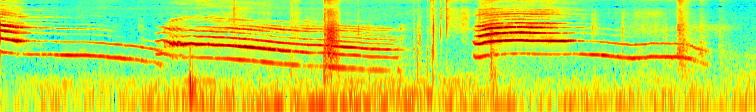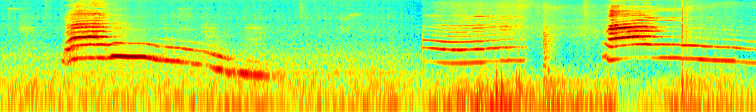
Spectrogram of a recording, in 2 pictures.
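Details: Snowy and Milo, male domestic cats, give a series of six long meows, some wavering and bending upward before falling away, others steady and clipped, with short pauses and faint clicks between calls.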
